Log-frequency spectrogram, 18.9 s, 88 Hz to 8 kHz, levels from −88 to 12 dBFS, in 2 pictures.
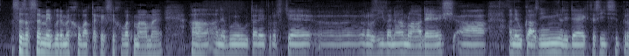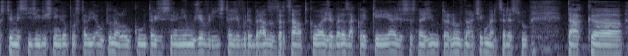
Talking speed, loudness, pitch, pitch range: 170 wpm, -25 LUFS, 115 Hz, 110-120 Hz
